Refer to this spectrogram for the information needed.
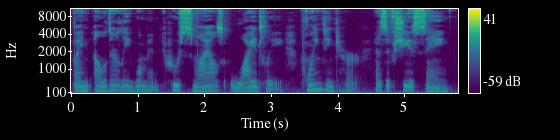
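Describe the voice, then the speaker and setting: Low-pitched woman narrating horror. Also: fairly even intonation, unhurried, darkish tone, husky. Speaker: story narrator. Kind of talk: scripted horror story narration.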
